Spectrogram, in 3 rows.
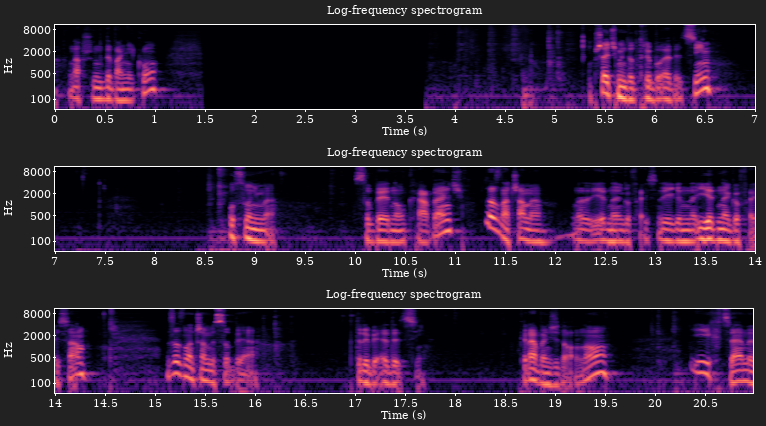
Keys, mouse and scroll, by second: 0.3 shift+middle click, 3.4 middle click, 4.0 shift+middle click, 4.0 shift+scroll up 1, 5.0 Tab, 5.6 scroll up 2, 6.0 ctrl+Tab, 7.2 right click, 7.6 middle click, 8.5 x, 9.7 shift+middle click, 11.0 right click, 11.3 right click, 13.0 middle click, 14.3 middle click, 15.5 right click, 16.2 ctrl+Tab, 17.9 right click, 18.3 shift+middle click, 18.7 scroll down 3, 19.2 middle click, 20.0 e.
